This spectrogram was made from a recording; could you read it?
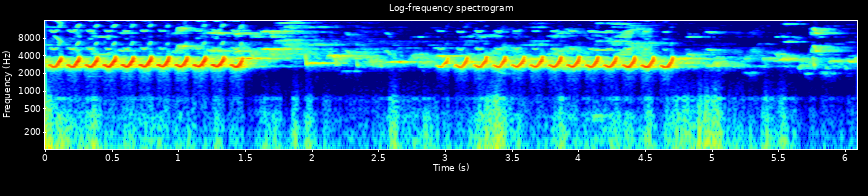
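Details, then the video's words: A loud Chinese nuthatch (Sitta villosa), one of the rarest breeding birds of the Ussuri region, sings two trills of about ten rapid, evenly spaced upslurred notes each, with faint high chirps in the background. "Как поёт Поползень косматый (Sitta villosa)"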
